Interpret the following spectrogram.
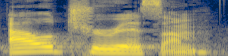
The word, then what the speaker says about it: altruism: To Ricard the answer comes down to altruism. Notice the pronunciation here. We have the word trueism. Put that together. Truisism. Truism. That's a truism. That's something that is true. And then you add al altruism.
